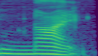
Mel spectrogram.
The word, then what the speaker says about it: knight: Another one is KNIGHT. And we, by all means, we would never say knight. Knight. No, there's no such thing. Jangan nak sebut knight. So it's only night.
